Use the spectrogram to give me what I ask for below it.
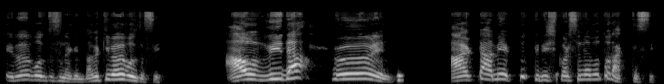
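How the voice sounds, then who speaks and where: A man teaching German in an online class, explaining patiently and slowly repeating words. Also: high-pitched, lively intonation, dry recording, studio quality.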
